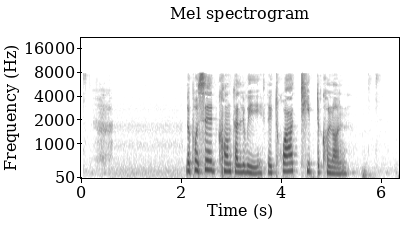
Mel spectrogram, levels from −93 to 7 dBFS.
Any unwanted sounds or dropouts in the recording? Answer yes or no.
no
